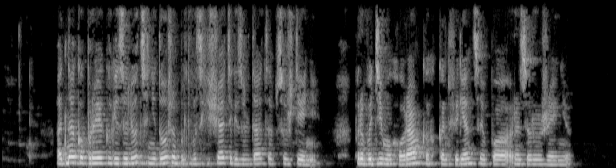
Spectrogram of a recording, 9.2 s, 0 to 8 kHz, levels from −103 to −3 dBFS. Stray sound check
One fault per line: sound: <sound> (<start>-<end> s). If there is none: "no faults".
no faults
